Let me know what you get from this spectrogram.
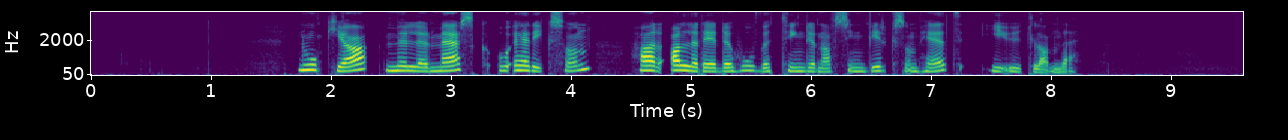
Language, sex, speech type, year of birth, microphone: Norwegian, female, read, 1978, Sennheiser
